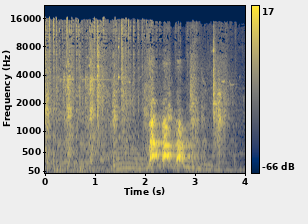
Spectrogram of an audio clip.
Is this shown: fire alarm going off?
no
